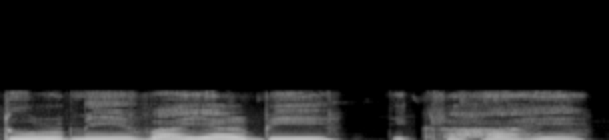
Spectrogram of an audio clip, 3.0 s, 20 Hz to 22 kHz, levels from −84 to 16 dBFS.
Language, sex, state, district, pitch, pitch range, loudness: Hindi, female, Arunachal Pradesh, Longding, 195 Hz, 190-205 Hz, -14 LUFS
